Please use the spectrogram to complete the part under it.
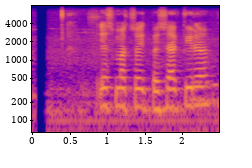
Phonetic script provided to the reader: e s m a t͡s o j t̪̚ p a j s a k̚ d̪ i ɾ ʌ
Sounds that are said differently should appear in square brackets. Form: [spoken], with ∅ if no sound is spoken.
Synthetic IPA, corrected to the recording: e s m a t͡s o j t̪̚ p [ʌ] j s a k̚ [t̪] i ɾ ʌ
